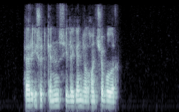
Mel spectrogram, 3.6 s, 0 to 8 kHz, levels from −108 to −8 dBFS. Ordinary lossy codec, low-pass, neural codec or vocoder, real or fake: AAC, 48 kbps; 7.2 kHz; none; real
